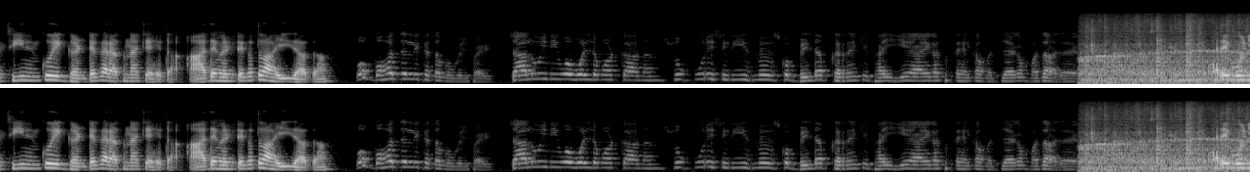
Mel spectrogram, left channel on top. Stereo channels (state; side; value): identical; both; correlation 1.00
